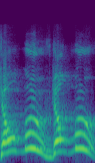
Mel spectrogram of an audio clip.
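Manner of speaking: shrill, very high, loud, full-throated scream. Retelling a raid where a cop stood over him, imitating a cop screaming. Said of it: "he is screaming at the top of his lungs".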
